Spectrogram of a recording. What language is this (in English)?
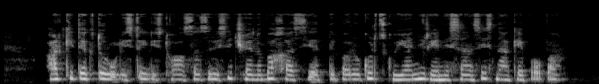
Georgian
